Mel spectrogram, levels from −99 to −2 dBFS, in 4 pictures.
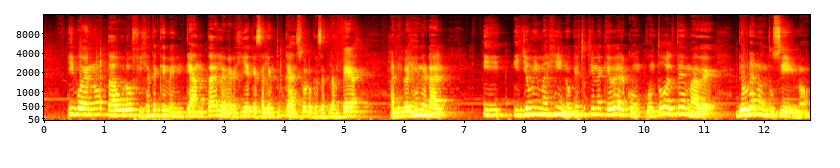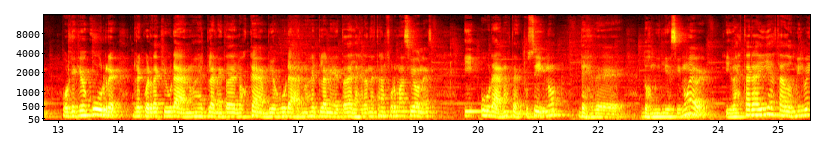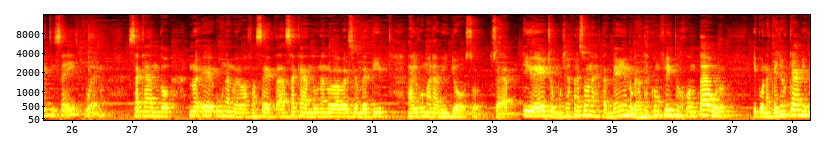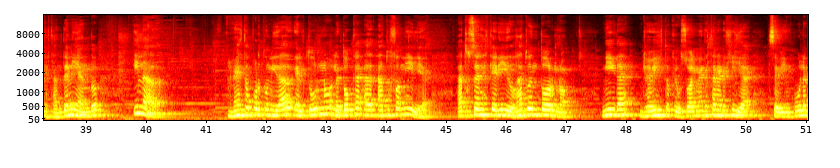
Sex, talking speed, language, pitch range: male, 165 wpm, Spanish, 140-180 Hz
